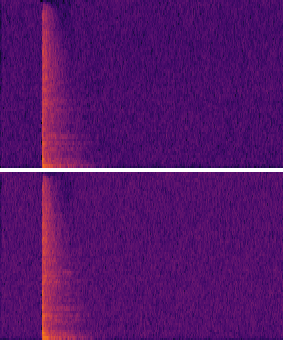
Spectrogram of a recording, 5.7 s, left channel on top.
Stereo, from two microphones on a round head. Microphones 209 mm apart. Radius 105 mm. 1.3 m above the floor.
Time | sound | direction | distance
0.8 | a snare drum | 5° right (ahead or behind) | 0.7 m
